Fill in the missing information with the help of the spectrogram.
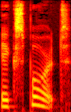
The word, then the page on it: export: American English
